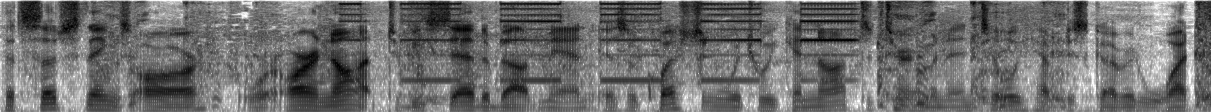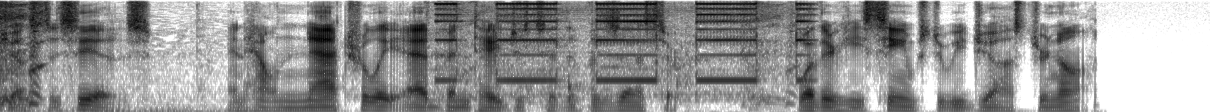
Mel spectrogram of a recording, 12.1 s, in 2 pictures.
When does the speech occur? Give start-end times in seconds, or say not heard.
0.0-9.4, 10.1-11.5.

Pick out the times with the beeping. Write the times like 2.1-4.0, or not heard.
1.7-4.3, 8.2-10.2.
